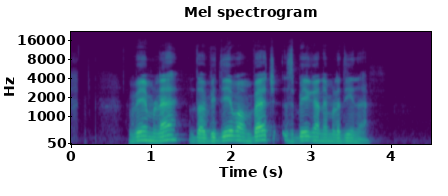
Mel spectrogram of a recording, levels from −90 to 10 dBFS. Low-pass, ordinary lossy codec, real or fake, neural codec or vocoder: 19.8 kHz; Opus, 64 kbps; real; none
